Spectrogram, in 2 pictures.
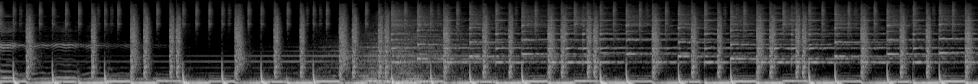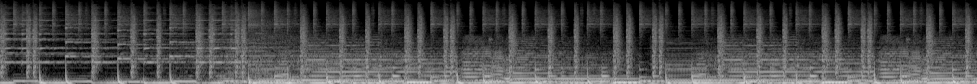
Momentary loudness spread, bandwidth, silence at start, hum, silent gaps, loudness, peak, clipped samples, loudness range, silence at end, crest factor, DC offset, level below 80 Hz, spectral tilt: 5 LU; over 20 kHz; 0 s; none; none; -22 LUFS; -6 dBFS; under 0.1%; 3 LU; 0 s; 14 dB; under 0.1%; -24 dBFS; -4.5 dB/octave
